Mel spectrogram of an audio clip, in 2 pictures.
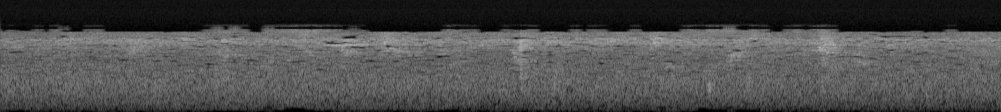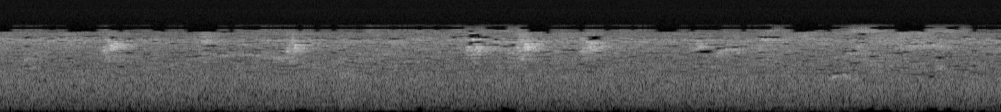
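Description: Faint outdoor ambience picked up by a security camera's microphone: a steady hiss with scattered short, high bird chirps, most of them in the second half.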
